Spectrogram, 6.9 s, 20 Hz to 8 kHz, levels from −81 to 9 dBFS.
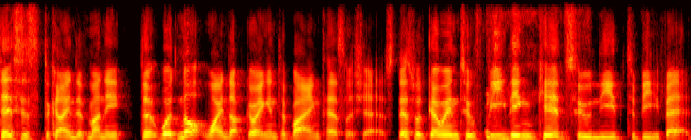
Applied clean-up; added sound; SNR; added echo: none; none; none; none.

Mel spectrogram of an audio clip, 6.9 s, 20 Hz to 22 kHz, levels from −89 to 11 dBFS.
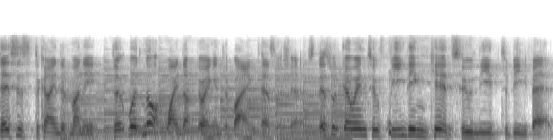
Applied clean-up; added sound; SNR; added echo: none; Piano; 8 dB; reverberation time 1.4 s.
